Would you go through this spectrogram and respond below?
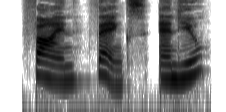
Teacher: notice the rising intonation on and you this shows that is interested in what Jane has to say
